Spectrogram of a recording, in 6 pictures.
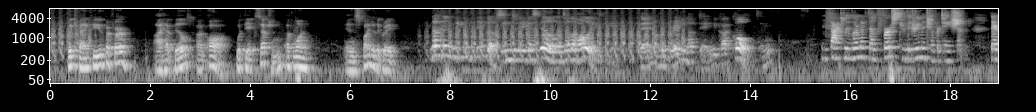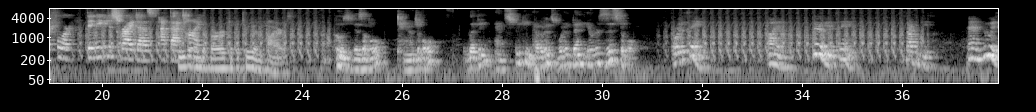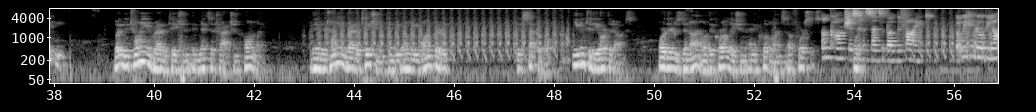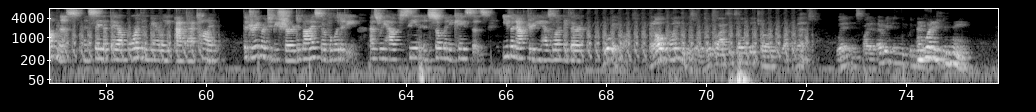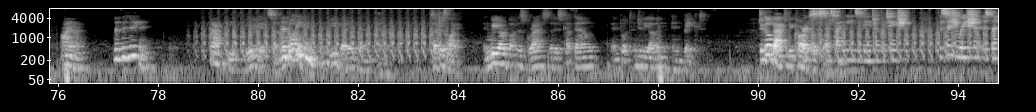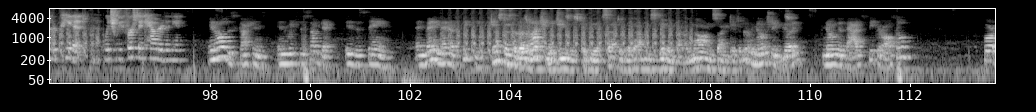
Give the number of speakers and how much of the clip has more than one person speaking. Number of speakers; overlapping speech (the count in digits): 7, about 6%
